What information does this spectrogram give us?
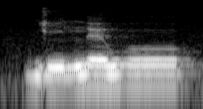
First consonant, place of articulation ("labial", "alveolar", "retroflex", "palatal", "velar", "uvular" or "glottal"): velar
